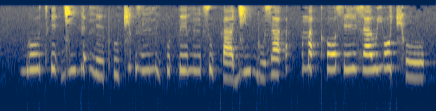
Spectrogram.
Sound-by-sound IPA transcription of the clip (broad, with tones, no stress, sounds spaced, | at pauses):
ɡ o˦ ʊ̯ tʰ ḛ˦˨ ɪ̯ d͡ʑ i˦ ɡ ɛ˦ ʔ ŋ e˨ ɪ̯ pʰ u˨ t͡ɕ ʊ˦ ʔ z ĩ˦ m ḭ˦˨ p ʊ˦ ʔ p e˦ m ĩ˦ s ṵ˦˨ k ä˨ d͡ʑ i˦ ɡ u˨ z ä˦ ʔ | m ä˦ ʔ kʰ ɔ˦ sʰ e˦ ɪ̯ z a˦ ʊ̯ j ɔ˦ t͡ɕʰ o˨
